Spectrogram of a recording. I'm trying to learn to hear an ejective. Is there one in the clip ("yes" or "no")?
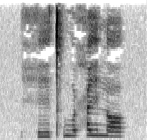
yes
